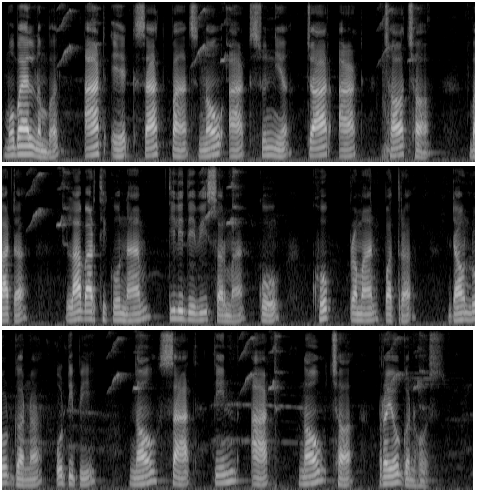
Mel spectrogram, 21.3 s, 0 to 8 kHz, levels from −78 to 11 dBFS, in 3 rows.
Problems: constant background noise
